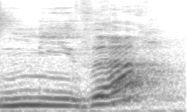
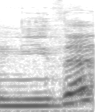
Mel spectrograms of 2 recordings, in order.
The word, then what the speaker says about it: neither: Many people pronounce it as neither. You can pronounce it both ways. You can say neither, you can say neither,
